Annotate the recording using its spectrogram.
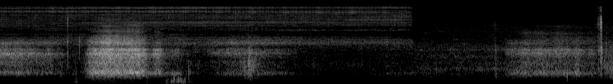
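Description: A person's breathing close to the microphone, a few breaths with no voice in them. The loudest breath comes about a second in and another near the end.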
